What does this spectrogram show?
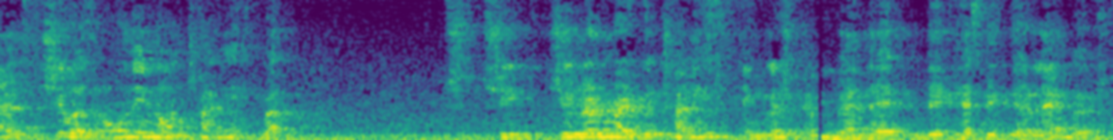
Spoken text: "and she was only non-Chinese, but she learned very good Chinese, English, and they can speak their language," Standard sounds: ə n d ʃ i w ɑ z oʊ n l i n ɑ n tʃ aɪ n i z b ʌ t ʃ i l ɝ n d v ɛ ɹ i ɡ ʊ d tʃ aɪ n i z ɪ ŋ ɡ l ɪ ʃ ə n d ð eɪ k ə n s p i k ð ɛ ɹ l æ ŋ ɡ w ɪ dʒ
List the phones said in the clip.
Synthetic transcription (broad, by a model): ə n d ʃ i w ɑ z oʊ n l i n ɑ n tʃ aɪ n i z b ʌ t ʃ i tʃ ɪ l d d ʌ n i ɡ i tʃ aɪ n i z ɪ ŋ ɡ l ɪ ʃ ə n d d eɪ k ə s p i k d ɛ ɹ l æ ŋ ɡ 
